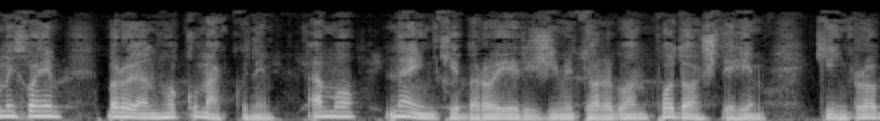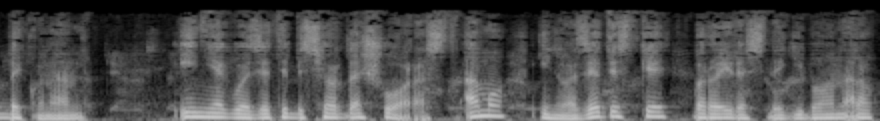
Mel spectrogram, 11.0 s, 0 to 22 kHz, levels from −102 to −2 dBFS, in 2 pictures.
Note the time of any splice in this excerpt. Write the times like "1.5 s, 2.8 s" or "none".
5.3 s, 9.8 s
